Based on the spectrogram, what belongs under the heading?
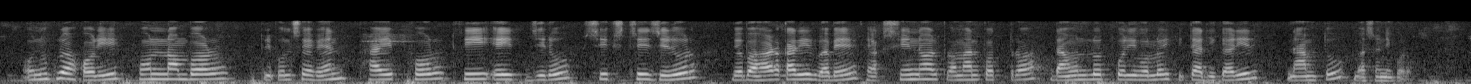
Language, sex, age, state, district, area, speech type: Assamese, female, 45-60, Assam, Kamrup Metropolitan, urban, read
